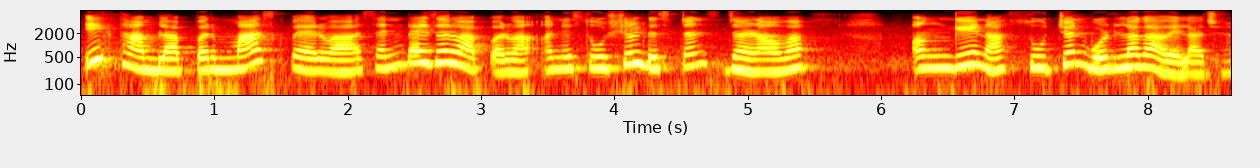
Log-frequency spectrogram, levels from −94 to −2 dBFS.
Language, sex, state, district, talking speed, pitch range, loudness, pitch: Gujarati, female, Gujarat, Valsad, 110 wpm, 230-300 Hz, -15 LUFS, 260 Hz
